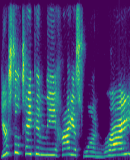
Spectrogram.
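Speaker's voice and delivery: tiny, snotty, very high-pitched voice. Recalling someone's remark about grades last week; imitating a tiny snotty voice. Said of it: "in the like tiniest little voice that just sounded ever so snotty".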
